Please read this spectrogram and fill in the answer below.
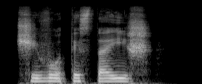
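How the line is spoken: Rough, animal-like growl. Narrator (Russian): Голос плохо его слушался и оттого звучал грубо, как звериный рык

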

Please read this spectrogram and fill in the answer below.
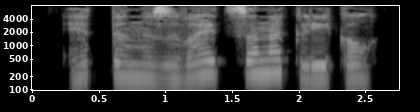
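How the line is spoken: Breathed into ear. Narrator (Russian): выдохнула я Нейлзу в ухо

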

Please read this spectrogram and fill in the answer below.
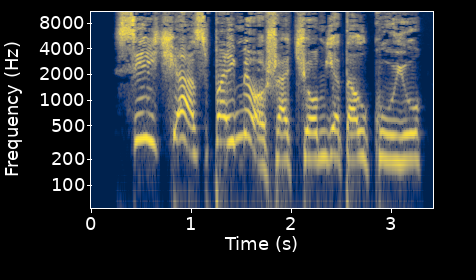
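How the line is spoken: Yelling huge doll. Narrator (Russian): заорала широченная кукла

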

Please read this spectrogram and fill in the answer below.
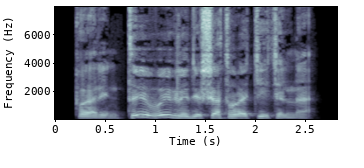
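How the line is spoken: Mocking laugh. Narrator (Russian): рассмеялся один из бойцов

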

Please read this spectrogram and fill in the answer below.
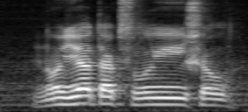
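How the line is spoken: Defensive grumbling. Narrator (Russian): словно бы оправдываясь, заворчал Рукосуев

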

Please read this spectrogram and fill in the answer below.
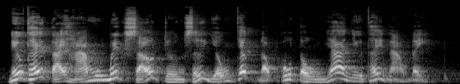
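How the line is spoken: Loud shout. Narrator (Vietnamese): Lữ Tùng Lâm đã quát to lên rằng

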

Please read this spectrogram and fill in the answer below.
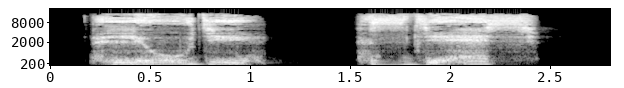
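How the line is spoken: Astonished whisper. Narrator (Russian): пораженно прошептал Квинтес, не боясь быть услышанным

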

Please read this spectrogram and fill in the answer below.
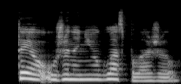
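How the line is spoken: Snort. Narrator (Russian): хмыкнул Джо

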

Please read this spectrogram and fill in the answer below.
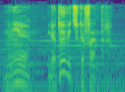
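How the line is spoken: Plain. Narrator (Russian): спросил Блум

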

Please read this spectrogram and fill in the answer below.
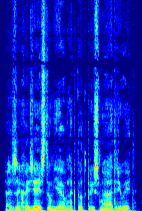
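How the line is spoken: Quiet. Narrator (Russian): тихо сказал Олег

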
